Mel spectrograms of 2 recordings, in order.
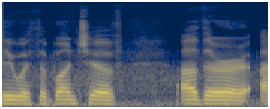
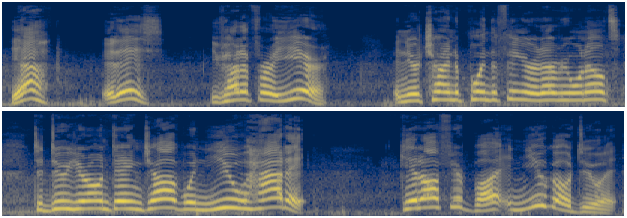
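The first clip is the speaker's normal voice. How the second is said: mock scolding; 9 semitones higher than usual. Inner voice scolding himself.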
